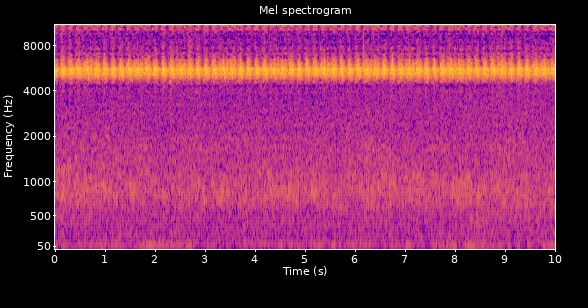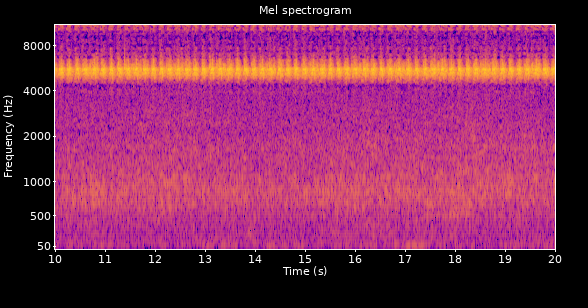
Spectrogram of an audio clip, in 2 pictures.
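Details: Night-time crickets in Walnut, California: a steady, high, pulsing chirp held on one pitch, repeating rapidly and evenly through the whole stretch, with a fainter higher band above it and a soft low rumble underneath.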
